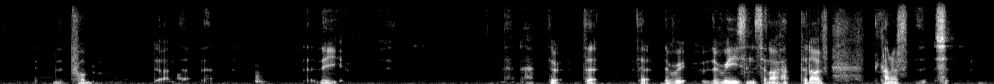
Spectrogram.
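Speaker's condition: Stammering; past group therapy sessions gave temporary easier speech then relapse, past voluntary stammering practice; speech blocks, gets stuck, amount of stammering varies between conversations; repeated sounds, repeated words, blocks

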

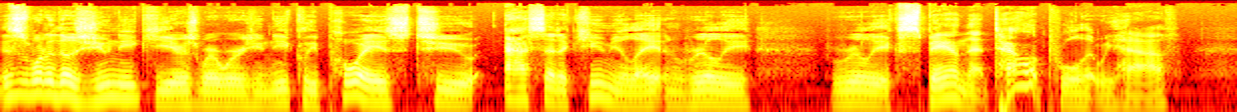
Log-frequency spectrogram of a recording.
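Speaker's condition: No condition

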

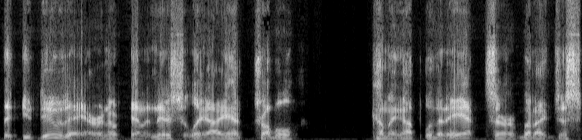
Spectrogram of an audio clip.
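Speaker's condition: Spasmodic dysphonia; led to talking less

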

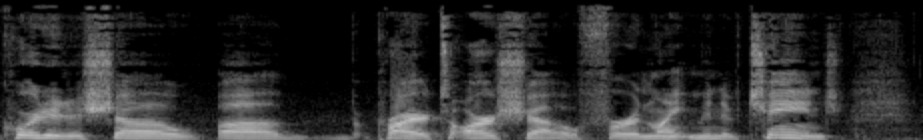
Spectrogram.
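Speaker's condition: No condition

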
